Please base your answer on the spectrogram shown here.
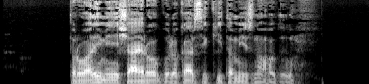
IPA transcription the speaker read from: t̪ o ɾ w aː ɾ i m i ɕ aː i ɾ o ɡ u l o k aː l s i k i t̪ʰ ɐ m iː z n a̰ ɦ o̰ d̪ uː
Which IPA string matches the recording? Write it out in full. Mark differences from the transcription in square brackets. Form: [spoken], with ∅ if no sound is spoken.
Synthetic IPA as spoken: t̪ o ɾ w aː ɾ i m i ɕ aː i ɾ o ɡ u l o k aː [ɾ] s i k i [t̪] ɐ m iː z n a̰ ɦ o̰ d̪ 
